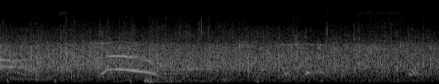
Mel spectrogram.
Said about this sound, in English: You know, if somebody was winning a basketball game, that would be a nice applause. But the Bible says there's more joy in heaven just over one person, one lost person coming back to Jesus.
